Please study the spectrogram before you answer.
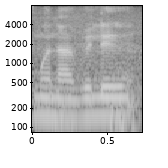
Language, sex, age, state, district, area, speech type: Bodo, male, 30-45, Assam, Chirang, rural, spontaneous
